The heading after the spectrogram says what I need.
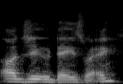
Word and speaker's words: Oji Udezue: you I think I I like the Irish pronunciation uh no my name is aju desray um I've been working in uh software technology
